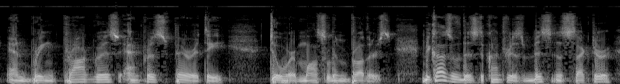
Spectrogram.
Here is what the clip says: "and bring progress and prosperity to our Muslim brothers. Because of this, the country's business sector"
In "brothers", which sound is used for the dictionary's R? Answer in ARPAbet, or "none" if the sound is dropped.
R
